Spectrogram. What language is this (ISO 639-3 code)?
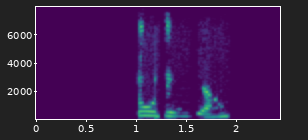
tha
